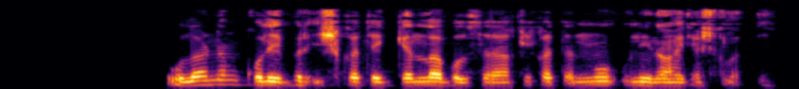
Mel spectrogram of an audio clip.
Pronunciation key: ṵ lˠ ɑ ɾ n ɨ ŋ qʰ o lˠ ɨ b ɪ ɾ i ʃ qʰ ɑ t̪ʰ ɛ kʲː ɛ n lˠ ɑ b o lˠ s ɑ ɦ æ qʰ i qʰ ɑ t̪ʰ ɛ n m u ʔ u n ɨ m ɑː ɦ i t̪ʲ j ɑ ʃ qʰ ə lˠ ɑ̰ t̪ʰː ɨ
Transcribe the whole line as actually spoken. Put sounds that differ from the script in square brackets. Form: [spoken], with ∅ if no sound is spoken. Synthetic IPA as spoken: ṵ lˠ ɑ ɾ n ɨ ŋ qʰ o lˠ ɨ b ɪ ɾ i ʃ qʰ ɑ t̪ʰ ɛ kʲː ɛ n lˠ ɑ b o lˠ s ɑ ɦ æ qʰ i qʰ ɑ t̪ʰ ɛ n m u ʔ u n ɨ [n] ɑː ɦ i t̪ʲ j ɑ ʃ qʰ ə lˠ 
